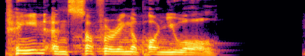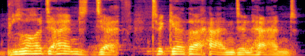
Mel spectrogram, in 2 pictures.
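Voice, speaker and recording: A man's voice: medium pitch, lively intonation, slow, fairly bright tone, slightly rough, exaggerated voice. A man voicing a brutal, bloodthirsty god of war, speaking with grim, growling menace. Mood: menacing. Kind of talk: video game voice lines.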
